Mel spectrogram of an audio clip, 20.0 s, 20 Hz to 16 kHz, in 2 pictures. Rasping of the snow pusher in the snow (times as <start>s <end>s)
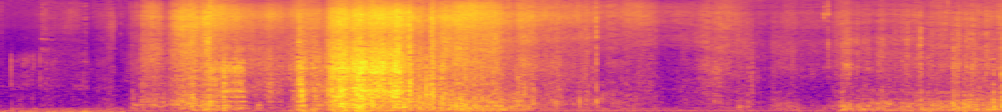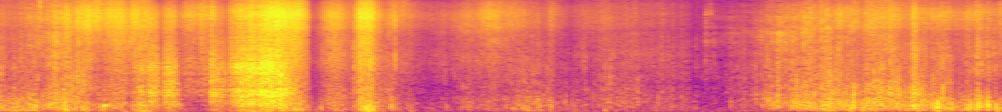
1.4s 5.9s, 8.5s 14.0s, 17.5s 20.0s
